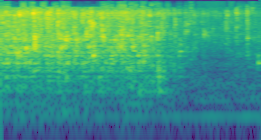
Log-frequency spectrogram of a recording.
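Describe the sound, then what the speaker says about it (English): Water is gently squeezed out of a freshly dyed yarn cake, a close, steady trickle and splash that fades off toward the end, with no voices. "gently squeeze out the water"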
